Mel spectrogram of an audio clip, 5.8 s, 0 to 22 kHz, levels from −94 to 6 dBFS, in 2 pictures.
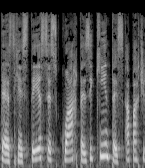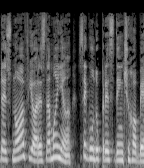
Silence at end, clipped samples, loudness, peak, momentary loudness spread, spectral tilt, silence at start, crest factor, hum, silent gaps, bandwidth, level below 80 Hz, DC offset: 0 s; under 0.1%; -15 LUFS; -2 dBFS; 5 LU; -4 dB/octave; 0.05 s; 14 dB; none; none; 16.5 kHz; -48 dBFS; under 0.1%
